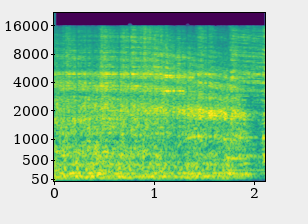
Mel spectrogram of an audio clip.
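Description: Live metal band playing loud, dense, distorted music, with a six-string electric bass driving the low end.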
